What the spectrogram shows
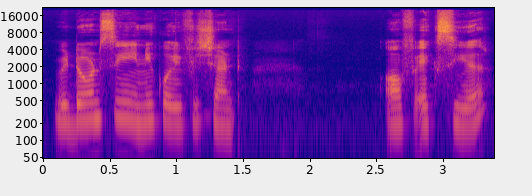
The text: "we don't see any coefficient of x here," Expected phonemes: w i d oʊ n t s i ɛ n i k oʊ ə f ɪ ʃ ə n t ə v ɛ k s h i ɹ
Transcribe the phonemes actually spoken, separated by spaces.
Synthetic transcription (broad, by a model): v i d oʊ n t s i ɛ n i k oʊ ə f ɪ ʃ ə n t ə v ɛ k s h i ɹ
